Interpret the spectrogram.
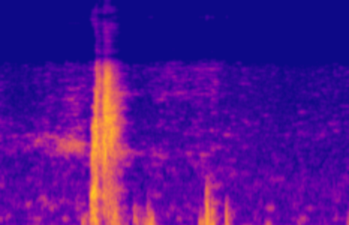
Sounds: Sneeze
